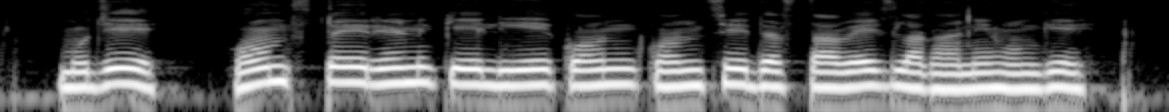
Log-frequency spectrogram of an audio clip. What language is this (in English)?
Hindi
